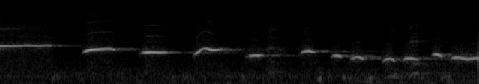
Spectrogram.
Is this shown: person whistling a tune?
yes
